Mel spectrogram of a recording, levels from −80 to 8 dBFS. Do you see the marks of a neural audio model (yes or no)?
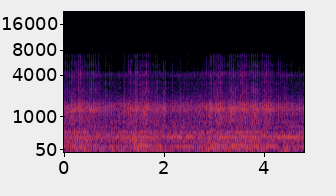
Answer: yes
